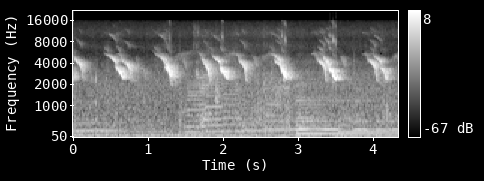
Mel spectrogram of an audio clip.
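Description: A bird chirping over and over, short calls sweeping downward, about two a second, over background music with low sustained notes that shift a couple of times.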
